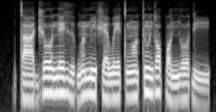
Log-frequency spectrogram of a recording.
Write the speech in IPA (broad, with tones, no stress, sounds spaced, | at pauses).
t aː˨ d͡ʒ oː˦ n e˦ ɣ ɨ˨ ɡʷ ɛ̃˦ m ĩ˦ ʃ ɛ˧ w eː˧ t ŋ ɔ̃˦ t ũ˦ d ɔ˦ p ɔ˨ ɲ oː˧ ɗ i˨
